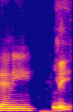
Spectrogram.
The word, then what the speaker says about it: DaniLeigh: Danny Lee.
